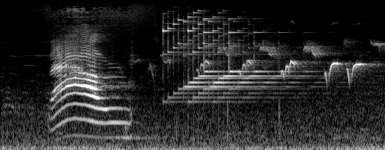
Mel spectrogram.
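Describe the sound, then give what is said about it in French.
A cat on a boat gives one clear, drawn-out meow, followed by a busy stretch of high bird chirps and tweets at a bird market with parakeets, canaries and parrots, with no talking. “Il y a un chat sur le bateau.”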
